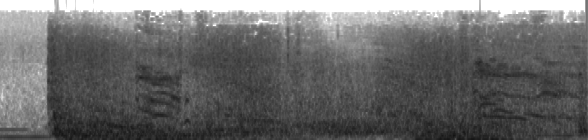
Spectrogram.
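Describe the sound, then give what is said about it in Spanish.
Massed gunfire as everyone opens fire at once in a naval battle scene: a sudden loud barrage that erupts after a brief quiet moment and holds as a dense, continuous, roaring wall of shots and booms. “¡Ahora disparen todos!”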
